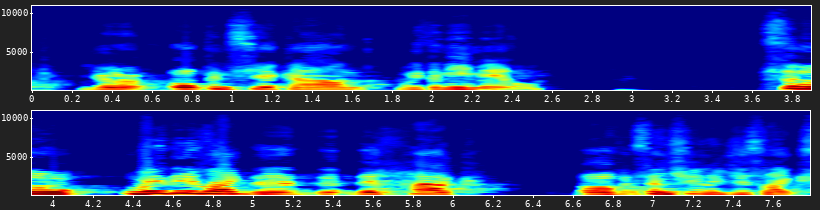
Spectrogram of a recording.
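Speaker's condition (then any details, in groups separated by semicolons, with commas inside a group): No condition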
